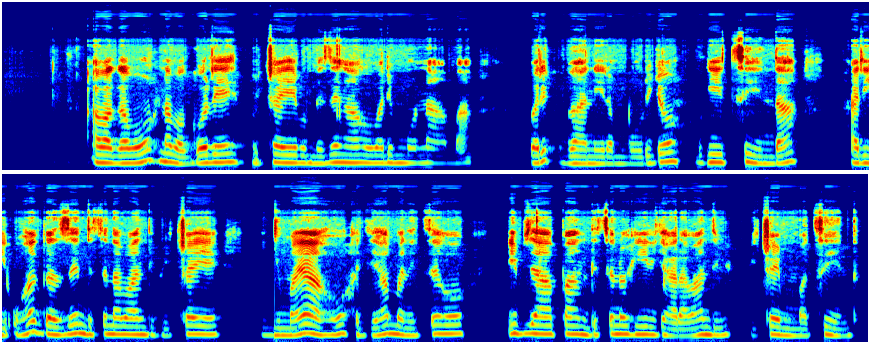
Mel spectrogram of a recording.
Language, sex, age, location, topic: Kinyarwanda, female, 18-24, Kigali, health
